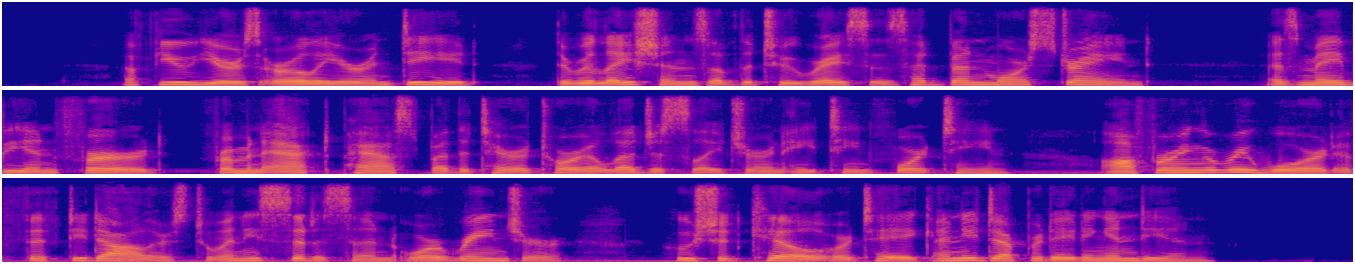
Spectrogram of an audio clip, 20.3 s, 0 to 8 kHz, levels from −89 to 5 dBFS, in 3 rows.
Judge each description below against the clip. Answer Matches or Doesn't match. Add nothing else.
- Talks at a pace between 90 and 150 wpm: Matches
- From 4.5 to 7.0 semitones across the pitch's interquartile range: Doesn't match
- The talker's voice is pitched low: Doesn't match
